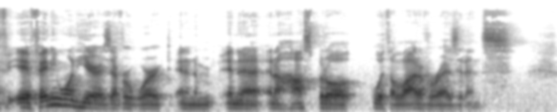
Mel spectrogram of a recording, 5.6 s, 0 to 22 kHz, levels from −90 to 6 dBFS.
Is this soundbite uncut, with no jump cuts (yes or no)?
no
